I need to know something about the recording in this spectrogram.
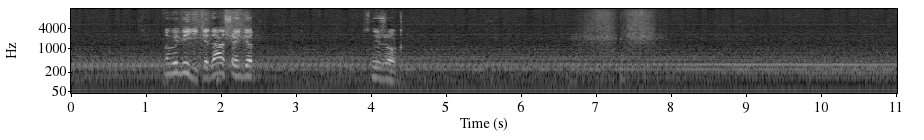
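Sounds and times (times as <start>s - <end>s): car engine idling: 0.0s - 11.0s
short burst of hiss: 6.8s - 7.9s.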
